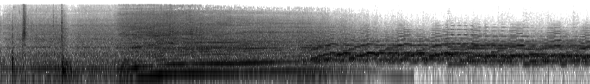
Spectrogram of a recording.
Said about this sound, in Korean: 택시 부르셨어요? 네 내가 아까 살짝 불렀다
